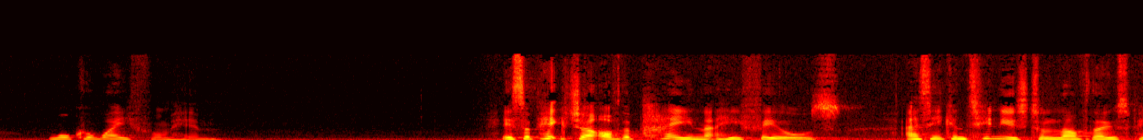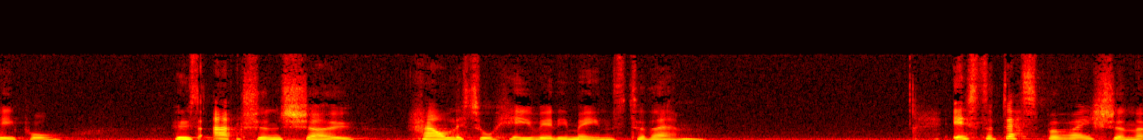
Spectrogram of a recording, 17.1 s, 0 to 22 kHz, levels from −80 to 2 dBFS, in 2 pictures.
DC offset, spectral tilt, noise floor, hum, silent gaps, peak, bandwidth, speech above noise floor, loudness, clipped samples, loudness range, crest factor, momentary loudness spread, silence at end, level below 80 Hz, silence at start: under 0.1%; -4 dB/octave; -61 dBFS; none; none; -8 dBFS; 13.5 kHz; 34 dB; -27 LUFS; under 0.1%; 7 LU; 22 dB; 17 LU; 0 s; -64 dBFS; 0.35 s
